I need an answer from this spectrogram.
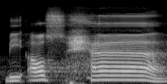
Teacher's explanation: হাকে হালকা গলার মধ্যে চাপ দিয়ে উচ্চারণ করতে হবে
